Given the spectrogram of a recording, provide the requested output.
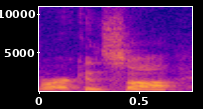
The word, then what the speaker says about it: Arkansas: has that problem because nobody says Aransas everybody seems to know that S at the end of Arkansas isn't supposed to be pronounced but I guess a lot of people didn't get the memo for Illinois anyway second question how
